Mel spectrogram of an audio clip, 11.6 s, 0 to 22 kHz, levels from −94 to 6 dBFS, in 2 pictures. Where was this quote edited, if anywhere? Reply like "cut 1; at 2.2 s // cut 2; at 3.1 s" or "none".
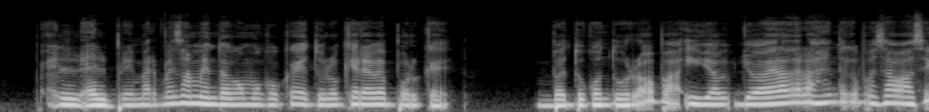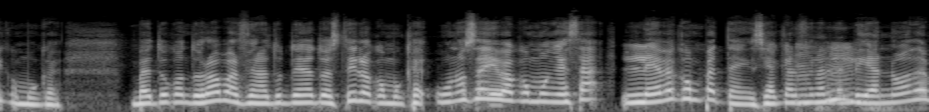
cut 1; at 9.6 s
